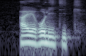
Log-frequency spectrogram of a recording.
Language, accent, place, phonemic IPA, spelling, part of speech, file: French, France, Lyon, /a.e.ʁɔ.li.tik/, aérolithique, adjective, LL-Q150 (fra)-aérolithique.wav
- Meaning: aerolithic, aerolitic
